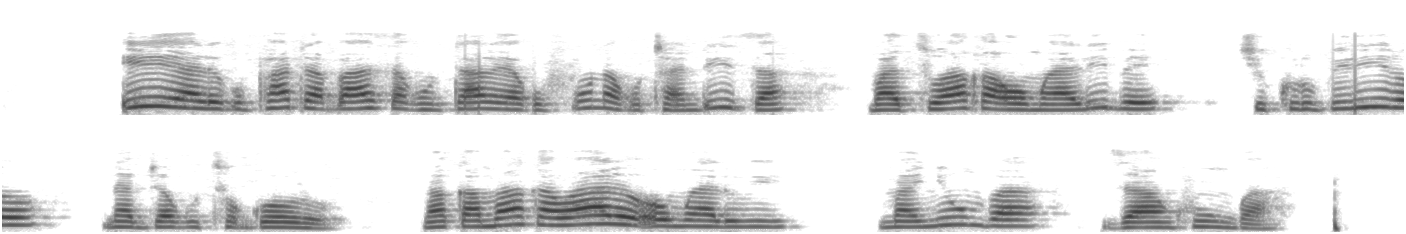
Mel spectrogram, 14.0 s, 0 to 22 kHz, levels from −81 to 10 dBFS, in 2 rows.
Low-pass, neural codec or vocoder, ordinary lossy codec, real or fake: 7.2 kHz; none; Opus, 64 kbps; real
